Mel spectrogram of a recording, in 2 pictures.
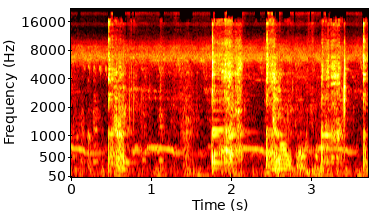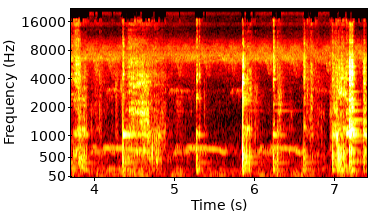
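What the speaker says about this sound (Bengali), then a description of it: "একটু ফোড়নে গোটা জিরা দিয়ে দিলাম শুকনো" Whole cumin seeds sizzle in hot oil in a pan, heard as a crackling fry broken by frequent sharp clinks and scrapes of a metal spoon against the pan, close and irregular.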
